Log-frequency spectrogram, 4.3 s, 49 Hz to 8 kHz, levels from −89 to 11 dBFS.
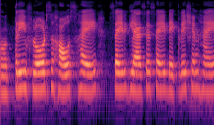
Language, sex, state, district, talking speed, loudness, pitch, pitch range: Hindi, female, Chhattisgarh, Raipur, 125 wpm, -16 LUFS, 205 Hz, 195-210 Hz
